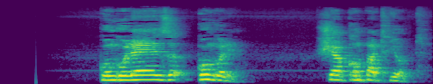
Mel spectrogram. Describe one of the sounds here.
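A middle-aged man speaks calmly and formally into a close microphone.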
